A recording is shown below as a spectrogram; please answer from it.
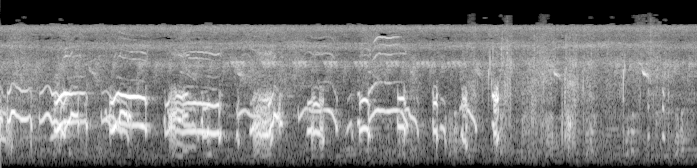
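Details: Several puppies give quick, wavering whimpers in a busy burst. The squeaky calls come about twice a second and grow softer and sparser toward the end.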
